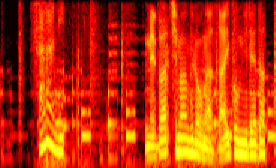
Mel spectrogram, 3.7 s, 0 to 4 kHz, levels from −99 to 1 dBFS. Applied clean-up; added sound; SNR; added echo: neural mask model RNNoise.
